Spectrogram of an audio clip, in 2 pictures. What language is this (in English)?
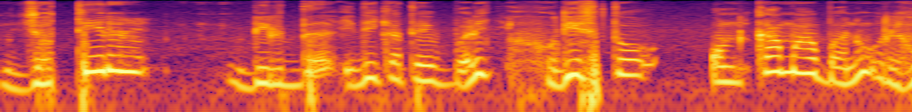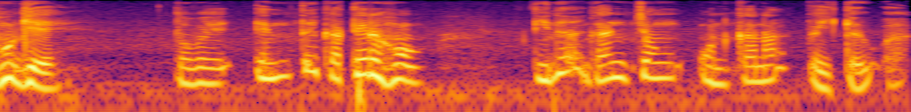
Santali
